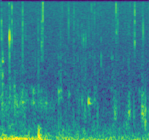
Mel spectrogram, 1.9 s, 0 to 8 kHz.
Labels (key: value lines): label: biophony, grazing
recorder: SoundTrap 300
